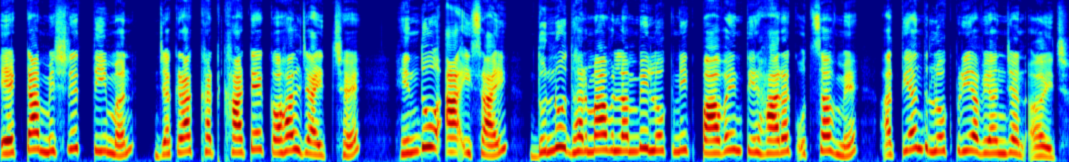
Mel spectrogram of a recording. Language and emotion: Maithili, neutral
